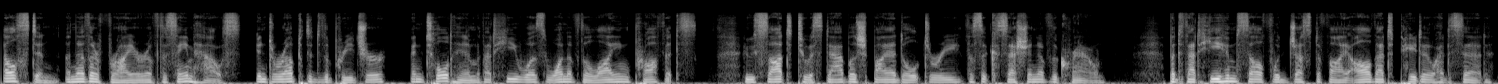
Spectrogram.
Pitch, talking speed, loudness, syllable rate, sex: 105 Hz, 170 wpm, -19 LUFS, 4.9 syllables/s, male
